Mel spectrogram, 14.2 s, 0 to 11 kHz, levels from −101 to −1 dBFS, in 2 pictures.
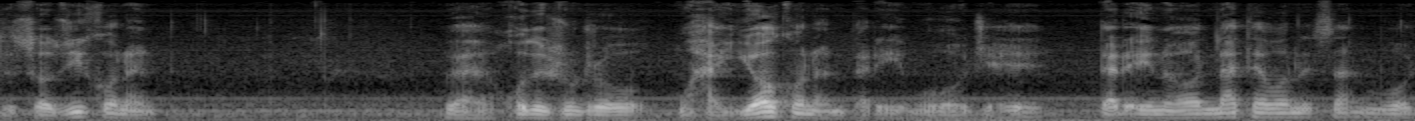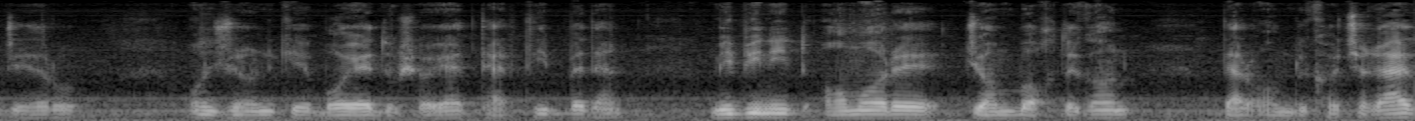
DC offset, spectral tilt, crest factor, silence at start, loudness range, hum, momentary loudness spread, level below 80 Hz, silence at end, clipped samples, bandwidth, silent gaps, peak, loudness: under 0.1%; -5.5 dB/octave; 22 dB; 0 s; 4 LU; none; 22 LU; -64 dBFS; 0 s; under 0.1%; 11 kHz; none; -16 dBFS; -37 LUFS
